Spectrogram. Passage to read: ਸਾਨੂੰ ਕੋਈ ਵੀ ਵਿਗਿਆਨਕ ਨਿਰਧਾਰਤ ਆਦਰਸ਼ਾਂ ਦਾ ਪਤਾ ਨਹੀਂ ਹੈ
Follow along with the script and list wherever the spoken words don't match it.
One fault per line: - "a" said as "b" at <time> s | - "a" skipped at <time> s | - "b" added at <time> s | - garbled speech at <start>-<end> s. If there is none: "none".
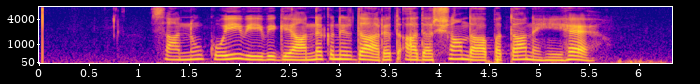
none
